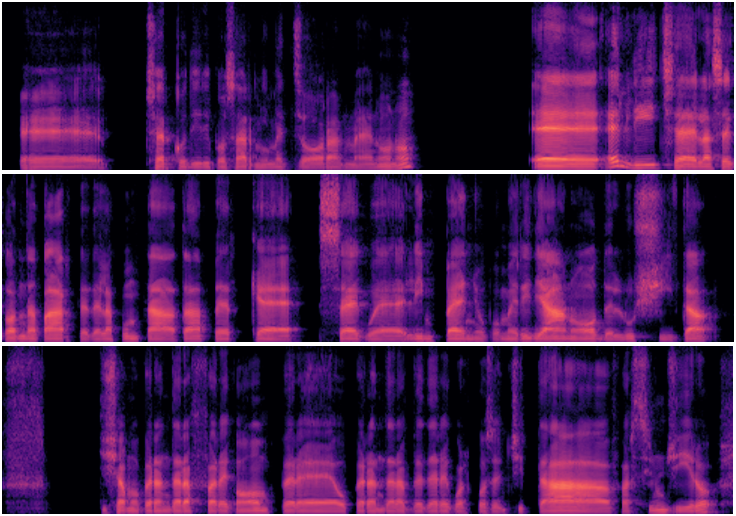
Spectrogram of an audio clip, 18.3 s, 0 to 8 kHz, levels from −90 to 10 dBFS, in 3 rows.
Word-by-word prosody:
ehm, 90 -4 -4 0.3
cerco - - -4
di 85 0 -11
riposarmi 90 -1 -6
mezz'ora 80 -1 -7
almeno, 75 -2 -8
no, - - -5 0.9
ehm, 105 -2 +8
e 195 - +6
lì 135 -9 -2
c'è 110 -7 +3
la 100 +1 +2
seconda 105 -1 -1
parte 95 -3 +2
della 85 +2 -4
puntata, 95 +1 0
perché 90 -4 -3
segue 85 -4 -1
l'impegno 90 -2 -3
pomeridiano 90 +1 +2
o 100 - -1
dell'uscita, 85 -2 -2 0.9
diciamo, - - -3
per - - -1
andare 90 0 0
a - - -11
fare 85 0 -2
compere 85 -2 -3
o 80 0 -5
per - - -4
andare 85 0 -2
a - - -3
vedere 85 0 -5
qualcosa 80 +2 -9
in 75 - -12
città, 85 -2 +4
farsi 85 +3 -8
un 110 +2 -7
giro, 90 -5 -5
90 Hz, 130 wpm, -26 LUFS, 85-95 Hz, 0.9 s, ehm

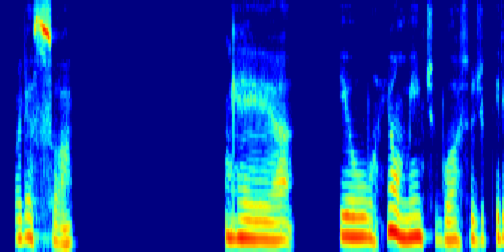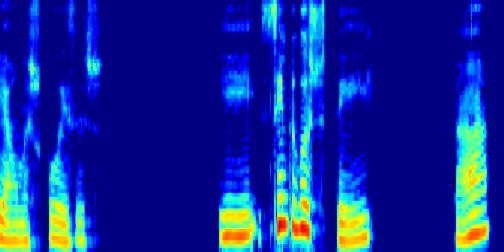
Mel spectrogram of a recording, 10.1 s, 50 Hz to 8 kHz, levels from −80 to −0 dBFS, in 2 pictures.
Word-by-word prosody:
Olha 175 +1 -5
só 135 -5 +7 1.5
eh, 165 -3 0 0.5
eu 180 -2 +2
realmente 185 -5 +3
gosto 160 0 -7
de 160 - -14
criar 165 -2 -5
umas 150 -1 -10
coisas 155 -2 -10 1.2
e 190 +5 -3
sempre 290 -1 +3
gostei, 180 -9 -2 0.8
tá. 195 +8 -2
170 Hz, 85 wpm, -20 LUFS, 155-190 Hz, 1.5 s, só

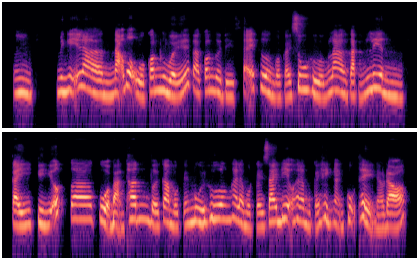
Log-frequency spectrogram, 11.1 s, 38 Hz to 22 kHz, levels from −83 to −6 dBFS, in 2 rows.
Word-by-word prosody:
Ừm, 225 -2 -1 0.3
mình 240 0 0
nghĩ 255 +3 -2
là 245 -9 +1
não 200 +3 -1
bộ 315 -3 +4
của 195 -3 +1
con 245 +7 0
người 195 -3 +5
ấy 310 +6 0
và - - -1
con 245 +3 -4
người 235 -3 -2
thì 190 -1 -3
sẽ - - -2
thường 260 -6 +1
có 180 - -4
cái 180 +1 -5
xu 270 +6 -1
hướng 195 -6 -1
là 250 -1 -1
gắn 195 -1 -3
liền 220 -10 0 0.3
cái 205 0 +3
ký 210 -3 -1
ức, - - +1
ơ, 275 -1 +5
của 255 - +4
bản - - +1
thân 275 -1 +3
với 195 -4 +1
cả 235 +4 +1
một 185 -3 -4
cái 205 - -6
mùi 235 -2 +2
hương 280 -1 +1
hay 275 - -2
là 235 - +1
một 180 -1 -5
cái 185 +1 -2
giai 240 +4 +3
điệu, 275 +2 0
hay 270 - -2
là 245 - 0
một 200 -5 -6
cái 180 - -4
hình 275 -7 -4
ảnh 195 -5 -8
cụ 255 - -5
thể 285 -10 +2
nào 170 - -6
đó. 180 0 +4
230 Hz, 280 wpm, -23 LUFS, 195-265 Hz, 0.3 s, người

